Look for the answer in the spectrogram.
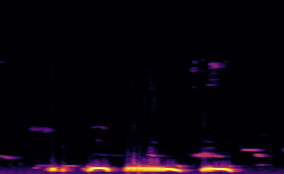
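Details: Decoy spotted dove prized for trapping wild birds, cooing clearly in a quiet setting. Two brief soft notes, a rounded arched coo, a rolling burred note sinking in pitch, then a last smooth arched coo.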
